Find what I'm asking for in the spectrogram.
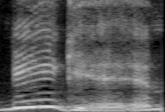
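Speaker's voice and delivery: playful, light, acted half-teasing tone. Retelling how Maggie said a name: imitating Maggie teasing. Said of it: "almost like a teasing kind of way".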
